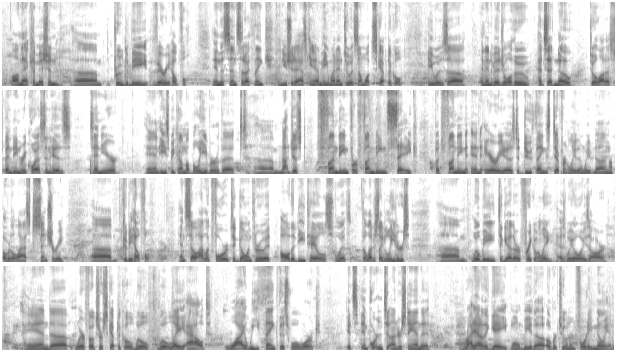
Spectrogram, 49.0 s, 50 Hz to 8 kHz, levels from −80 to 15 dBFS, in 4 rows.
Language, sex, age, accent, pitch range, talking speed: English, male, 50-69, American, 95-110 Hz, 165 wpm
